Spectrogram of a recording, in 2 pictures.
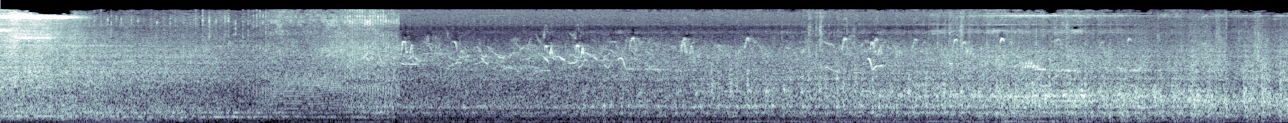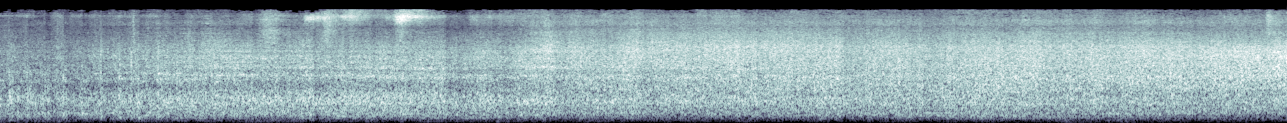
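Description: Container freight trains rolling along the rails, the wagons' wheels clattering over the rail joints. The sound changes abruptly about four seconds in, then builds to a steady loud rumble as the wagons run close by.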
